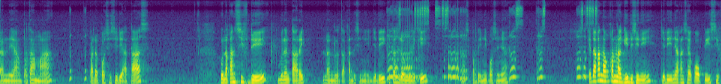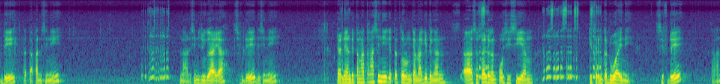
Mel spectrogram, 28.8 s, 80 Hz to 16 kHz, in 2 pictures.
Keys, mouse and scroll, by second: 1.3-3.0 drag, 5.3 shift+d, 7.7-9.4 drag, 9.5-11.5 middle drag, 10.1 alt+a, 11.0 alt+a, 11.5-13.4 drag, 13.8-15.5 right drag, 14.6 shift+d, 16.4-18.8 drag, 19.3 shift+d, 21.2-22.9 drag, 22.4-24.2 right drag, 23.9-26.8 drag, 27.8 shift+d.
